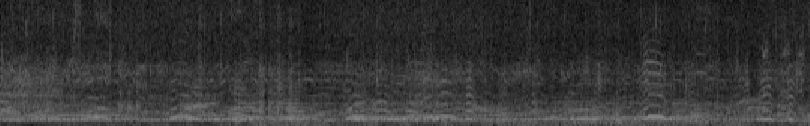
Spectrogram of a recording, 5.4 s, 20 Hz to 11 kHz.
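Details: Wintering swans, 905 counted, flying over rice fields at Motono in Inzai, Chiba, Japan, December 2014; a thick wash of honking from many birds, individual bugled notes rising and dipping within the chorus.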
